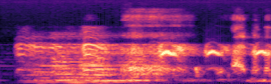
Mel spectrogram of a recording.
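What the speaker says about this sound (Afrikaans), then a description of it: "Daai voels is doodgewone kraaie." Ordinary crows cawing near a hill, several harsh calls overlapping and repeating steadily, loud and close, with no talk.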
